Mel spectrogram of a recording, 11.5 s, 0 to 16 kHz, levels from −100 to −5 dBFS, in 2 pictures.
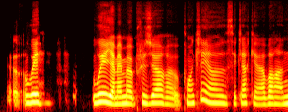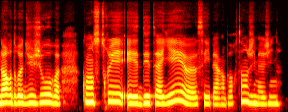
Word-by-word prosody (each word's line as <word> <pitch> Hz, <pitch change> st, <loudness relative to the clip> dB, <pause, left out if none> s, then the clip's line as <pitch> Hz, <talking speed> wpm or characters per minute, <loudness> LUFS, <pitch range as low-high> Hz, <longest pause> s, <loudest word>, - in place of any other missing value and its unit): Heu, -, -, -9 dB, 0.2 s
oui. 225 Hz, 0 st, +5 dB, 1.0 s
Oui, 240 Hz, +4 st, +6 dB
il -, -, +5 dB
y -, -, +8 dB
a -, -, +5 dB
même, 190 Hz, +2 st, +1 dB
heu, 190 Hz, -2 st, -1 dB
plusieurs, 210 Hz, 0 st, -1 dB
heu, 180 Hz, -1 st, -6 dB
points 210 Hz, -1 st, -5 dB
clés, 290 Hz, +6 st, -4 dB
hein, 215 Hz, -3 st, -2 dB
heu, -, -, -9 dB
c'est 195 Hz, 0 st, -12 dB
clair 210 Hz, +2 st, -5 dB
qu'avoir 190 Hz, -2 st, -4 dB
un 190 Hz, +2 st, -1 dB
ordre 215 Hz, -1 st, +4 dB
du 210 Hz, +2 st, -1 dB
jour, 230 Hz, 0 st, 0 dB
heu, 190 Hz, -, -2 dB, 0.4 s
construit 240 Hz, +1 st, +1 dB
et 200 Hz, -1 st, +3 dB
détaillé, 205 Hz, +7 st, +1 dB
heu, 185 Hz, -3 st, -2 dB
c'est 185 Hz, +2 st, -6 dB
hyper 180 Hz, -2 st, -6 dB
important, 195 Hz, +9 st, -4 dB
j'imagine. 195 Hz, -1 st, -5 dB
205 Hz, 155 wpm, -22 LUFS, 190-225 Hz, 1.0 s, y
